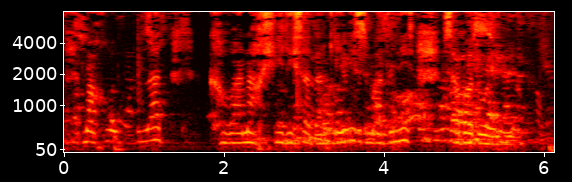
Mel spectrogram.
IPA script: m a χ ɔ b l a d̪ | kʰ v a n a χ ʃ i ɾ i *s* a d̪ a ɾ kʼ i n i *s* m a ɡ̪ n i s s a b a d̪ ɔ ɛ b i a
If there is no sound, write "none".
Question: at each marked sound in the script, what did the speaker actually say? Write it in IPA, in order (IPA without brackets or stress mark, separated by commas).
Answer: s, s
